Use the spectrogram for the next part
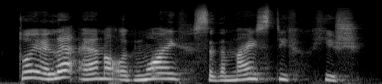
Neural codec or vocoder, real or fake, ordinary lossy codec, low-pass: codec, 44.1 kHz, 2.6 kbps, DAC; fake; none; 19.8 kHz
